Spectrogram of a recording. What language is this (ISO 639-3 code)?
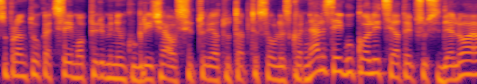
lit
